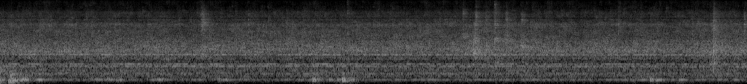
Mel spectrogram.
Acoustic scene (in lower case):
restroom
